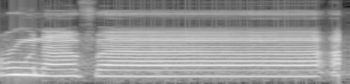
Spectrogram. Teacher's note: الف مدہ ہے اس کے ساتھ اور اس پر بڑی مد ہے، 5 الف کے برابر کھینچ کر پڑھیں گے۔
